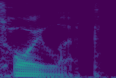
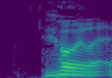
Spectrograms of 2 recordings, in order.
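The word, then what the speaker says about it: Hoilett: Well, apparently, Hoilet is Hoilet. – Hoilet, that's right.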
